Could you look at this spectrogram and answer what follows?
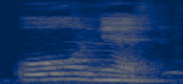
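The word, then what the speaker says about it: honest: एच हमारा क्या है? साइलेंट है। एस से स्टार्ट नहीं हो रहा। किससे हो रहा है? ओ से स्टार्ट हो रहा है। ओ नेस्ट ओ नेस्ट तो ओ किस में आ रहा है?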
